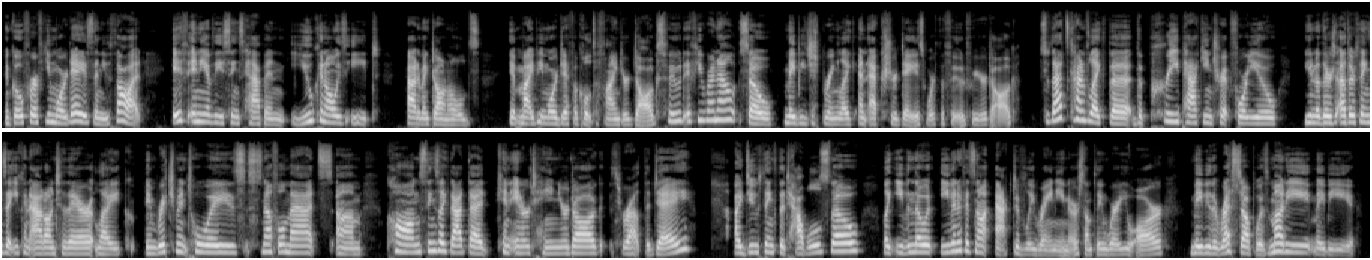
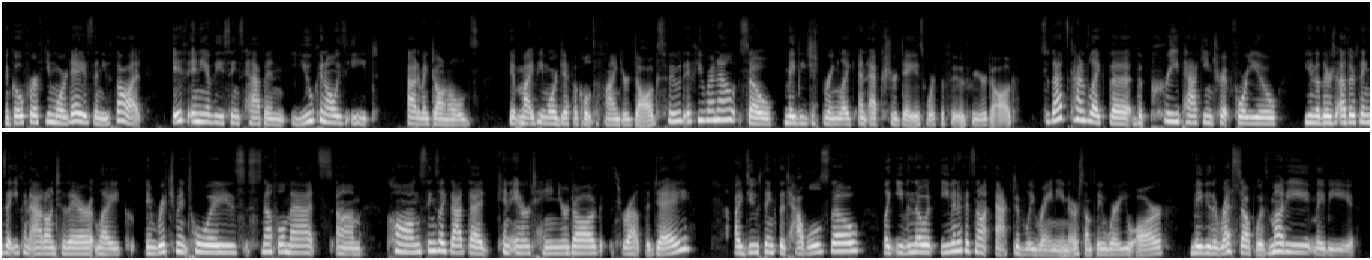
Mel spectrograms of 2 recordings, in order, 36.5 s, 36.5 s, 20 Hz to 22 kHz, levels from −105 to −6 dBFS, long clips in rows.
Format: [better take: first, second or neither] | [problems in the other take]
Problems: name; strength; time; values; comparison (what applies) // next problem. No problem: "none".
first | muffled; very; fading above 1.5 kHz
